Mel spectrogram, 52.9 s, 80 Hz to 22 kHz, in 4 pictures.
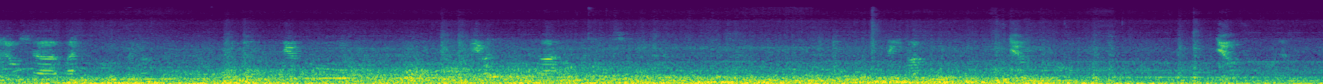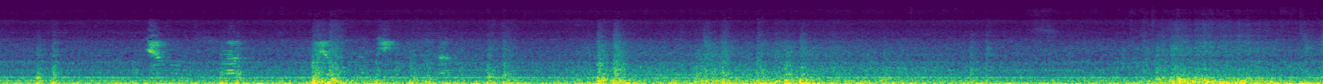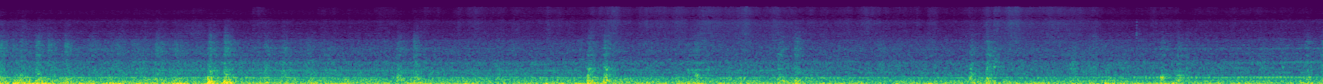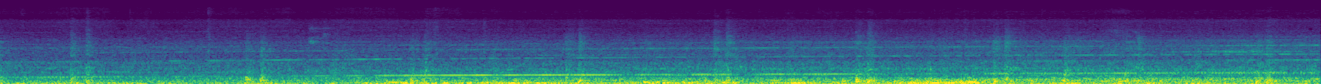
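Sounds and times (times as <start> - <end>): wheel and rail rumble: 0.0 - 52.9
clacks over rail joints: 8.3 - 12.4, 16.3 - 18.5, 19.1 - 19.6, 24.6 - 29.5.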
